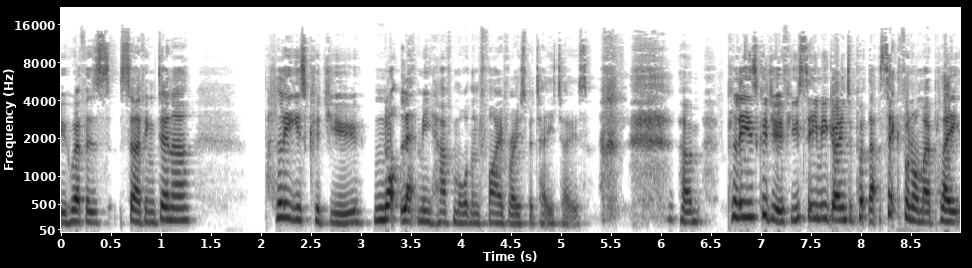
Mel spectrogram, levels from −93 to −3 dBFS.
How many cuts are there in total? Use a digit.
0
